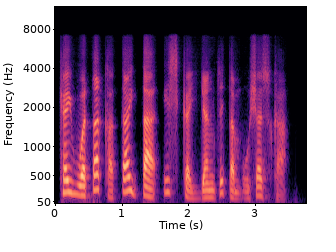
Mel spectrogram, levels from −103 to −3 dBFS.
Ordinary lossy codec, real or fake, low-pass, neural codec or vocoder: MP3, 96 kbps; fake; 7.2 kHz; codec, 16 kHz, about 1 kbps, DyCAST, with the encoder's durations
